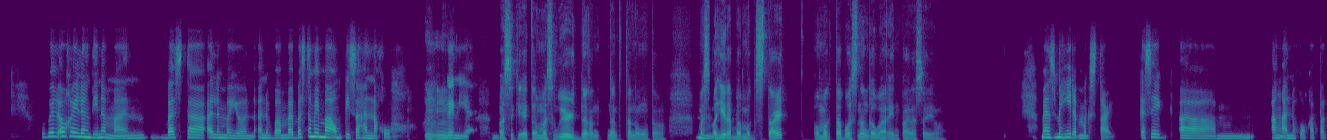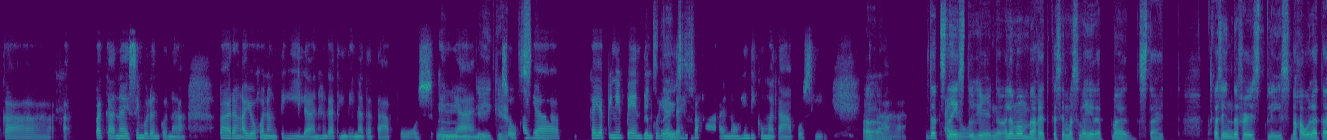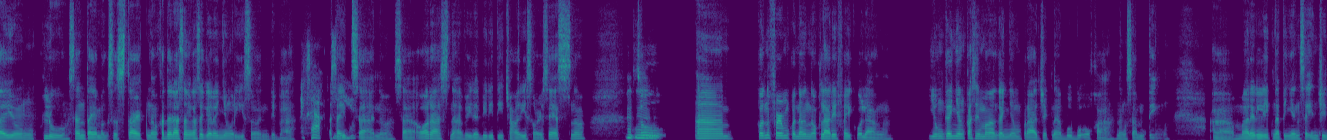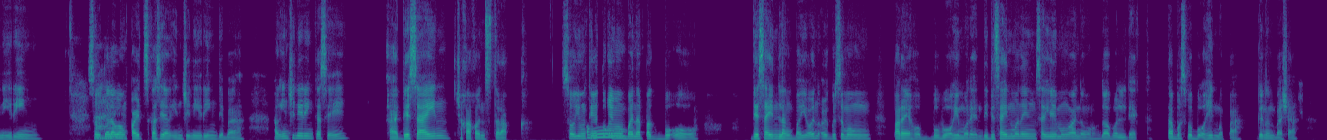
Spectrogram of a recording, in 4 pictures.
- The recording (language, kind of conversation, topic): Filipino, advice, Paano ako makakahanap ng oras para sa proyektong kinahihiligan ko?
- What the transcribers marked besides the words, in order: tapping; other background noise; in English: "That's nice to hear"; in English: "in the first place"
